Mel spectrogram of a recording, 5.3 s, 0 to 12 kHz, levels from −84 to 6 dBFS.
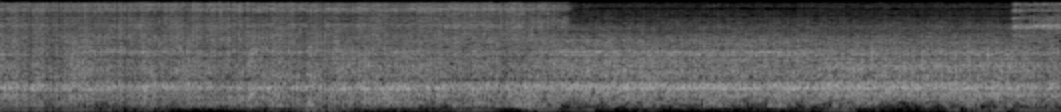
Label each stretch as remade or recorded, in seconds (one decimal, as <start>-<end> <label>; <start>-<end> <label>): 0.0-2.2 remade; 2.2-5.3 recorded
